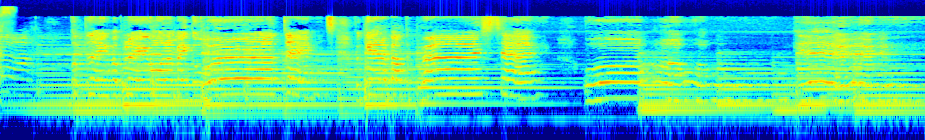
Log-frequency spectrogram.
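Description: Background music: a woman singing a soft, melodic tune over light instrumental accompaniment.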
